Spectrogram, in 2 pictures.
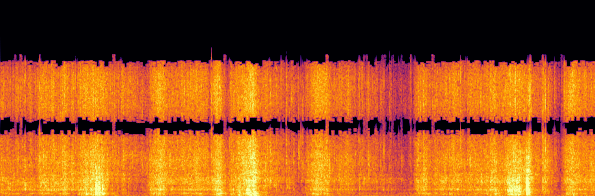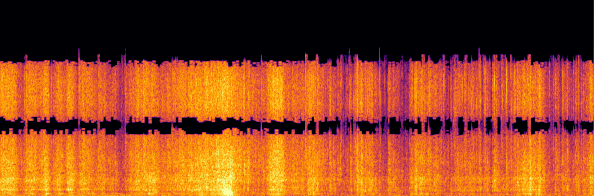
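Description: A new, hand-sized yellow foam sponge, soft and porous and still sealed in thin clear plastic packaging, is squeezed and handled in bare hands over a dry stainless steel sink, with a second brown sponge lying untouched in the sink. The wrap gives off steady bright crinkling and rustling, broken by a few louder, sharper crackling bursts.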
